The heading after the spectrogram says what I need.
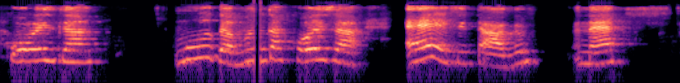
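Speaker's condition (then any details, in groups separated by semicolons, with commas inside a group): Cerebral palsy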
